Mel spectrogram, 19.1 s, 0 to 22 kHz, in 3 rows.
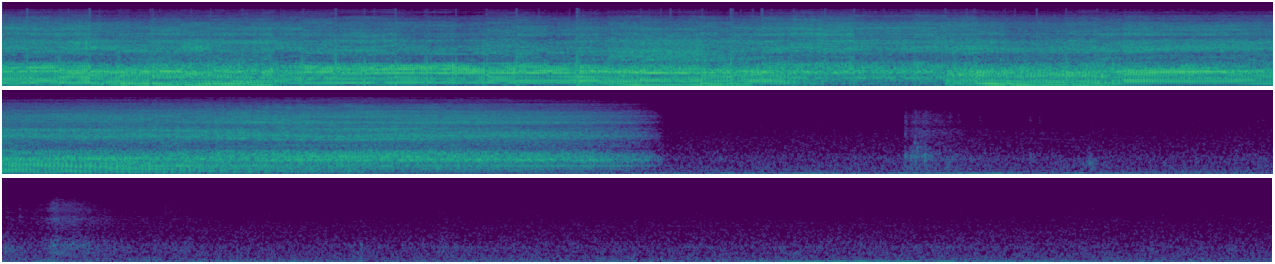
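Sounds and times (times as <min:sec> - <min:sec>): electric power tool cutting wood: 0:00.0 - 0:09.6.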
